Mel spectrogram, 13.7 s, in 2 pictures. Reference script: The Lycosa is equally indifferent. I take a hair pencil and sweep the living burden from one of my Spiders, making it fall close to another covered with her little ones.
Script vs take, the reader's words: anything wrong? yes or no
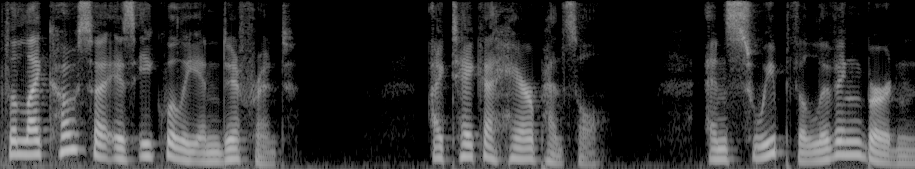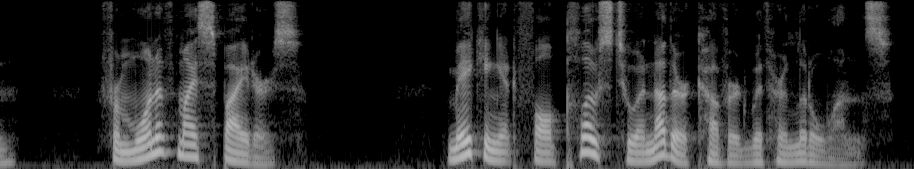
no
